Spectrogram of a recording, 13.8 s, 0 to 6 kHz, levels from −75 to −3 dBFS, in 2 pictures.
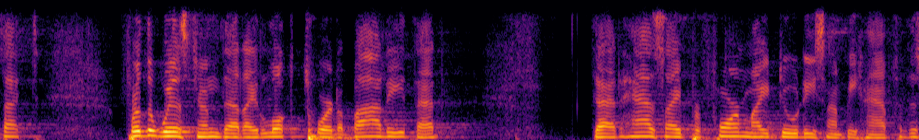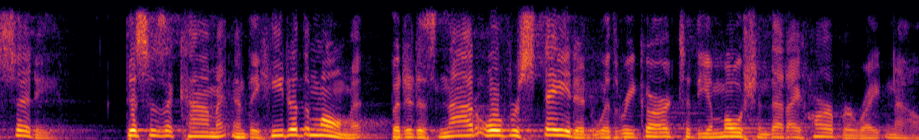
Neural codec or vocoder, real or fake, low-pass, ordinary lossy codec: none; real; 5.4 kHz; Opus, 24 kbps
